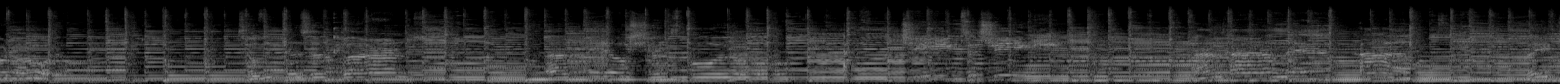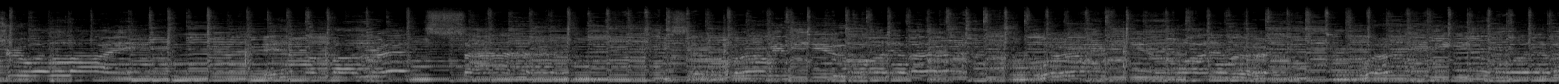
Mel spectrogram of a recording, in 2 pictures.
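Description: Solo acoustic folk song: steel-string acoustic guitar strummed steadily, with a man singing over it.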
